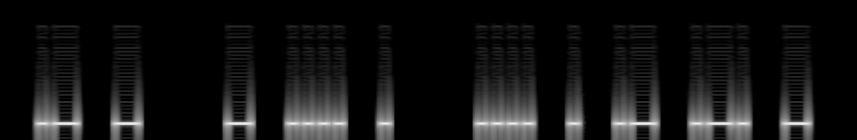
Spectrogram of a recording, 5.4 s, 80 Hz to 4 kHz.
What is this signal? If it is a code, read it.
Morse code, heard as a keyed tone, about 25 wpm, spaced as for 20 wpm, 550 Hz. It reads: AT THE HEART
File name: podcast / News headlines-1x-25x20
